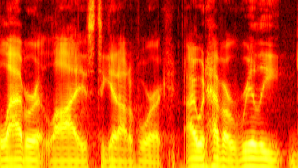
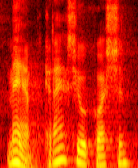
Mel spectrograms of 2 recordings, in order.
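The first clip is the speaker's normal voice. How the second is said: softer, higher, confidential ask; discreet polite question; 4 semitones higher, 11 dB quieter than usual. Retold or imitated. Salesman retelling his ask to an old customer, soft and polite. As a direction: gently lead in before a ball-bust.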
